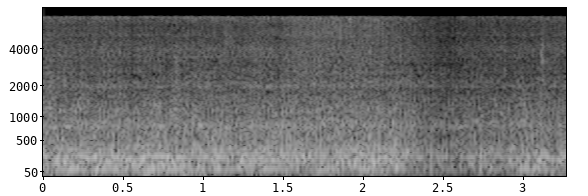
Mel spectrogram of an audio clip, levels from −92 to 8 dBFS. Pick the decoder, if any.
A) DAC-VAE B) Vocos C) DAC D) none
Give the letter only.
B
